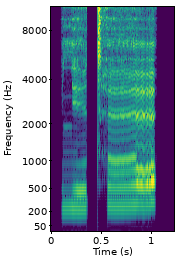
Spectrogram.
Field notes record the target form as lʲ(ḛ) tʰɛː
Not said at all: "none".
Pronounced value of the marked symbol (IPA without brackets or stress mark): e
